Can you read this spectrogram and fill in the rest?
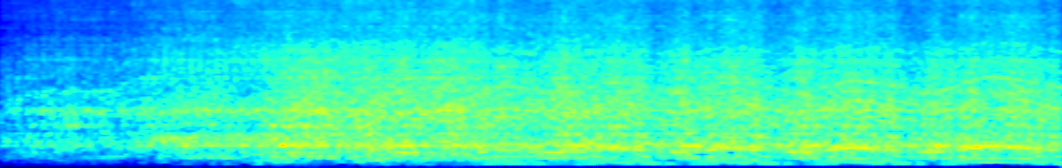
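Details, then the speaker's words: Renault Twingo after repair and reassembly: smooth idle swelling into a few clean rev-ups and back down with no knocks, rattles or misses; engine sounds healthy. "bacana que tá mandando lisinho bonitinho como vocês puderam observar nossos poderes que não tem nada de errado com ele"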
